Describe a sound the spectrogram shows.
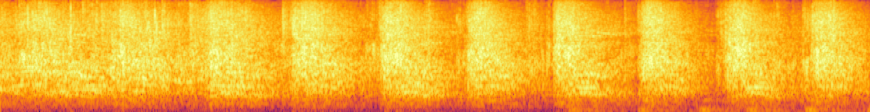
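An audience claps in steady rhythm together.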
